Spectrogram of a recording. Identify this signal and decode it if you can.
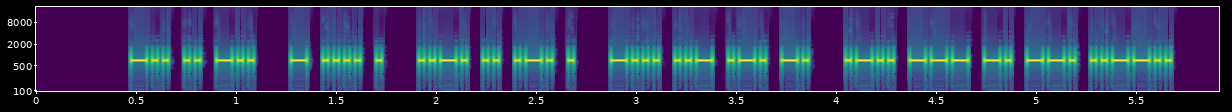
Morse code, heard as a keyed tone, about 44 wpm, 700 Hz. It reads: DID THE FIRE BURN LONG?
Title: Sentences from Top 1300 Words 45wpm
